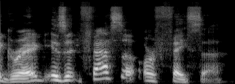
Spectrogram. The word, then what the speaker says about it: FASA: By the way, Greg, is it FASA or FASA?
